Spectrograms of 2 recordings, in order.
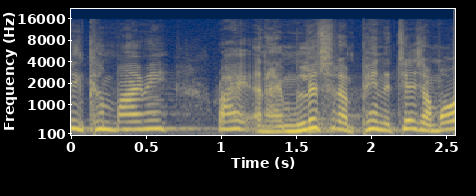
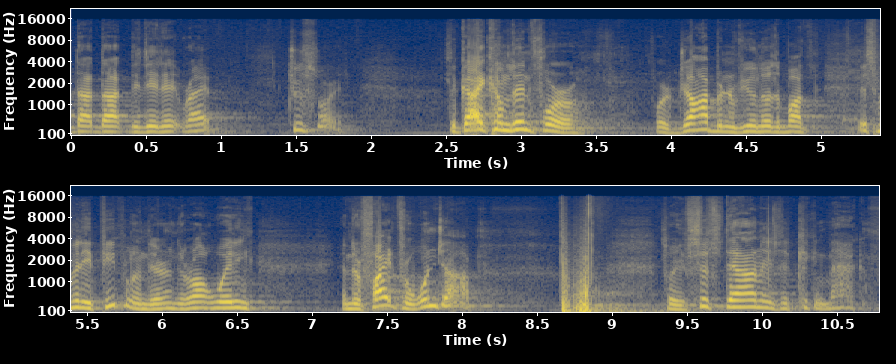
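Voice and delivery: usual speaking voice

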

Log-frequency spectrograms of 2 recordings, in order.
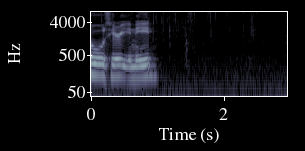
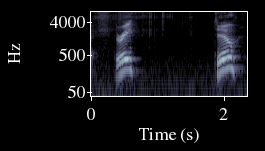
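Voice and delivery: higher, louder dramatic countdown; excited countdown; 9 semitones higher, 6 dB louder than usual. Real, not acted. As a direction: count it down with suspense. Countdown to the reveal.

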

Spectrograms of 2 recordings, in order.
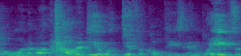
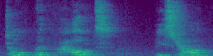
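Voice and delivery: God voiced high; 8 semitones higher, 3 dB quieter, slower than usual. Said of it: "God's like".

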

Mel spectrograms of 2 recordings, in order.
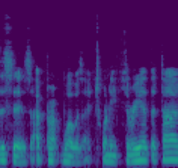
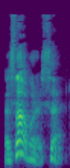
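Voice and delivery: loud, higher mock retort; quoted movie one-liner; 4 semitones higher, 14 dB louder than usual. Imitating friend's movie one-liner, loud mock retort. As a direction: punch it out as a borrowed movie line. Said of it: "he's stolen one from Django Unchained".

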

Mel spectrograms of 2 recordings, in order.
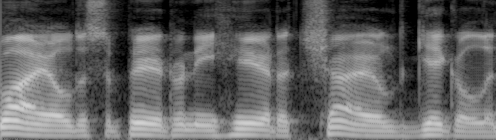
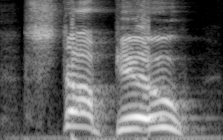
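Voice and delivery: high, loud yell at a runaway; 13 semitones higher, 10 dB louder than usual. A narrator's reading. Inspector climbing barrels after a child, yelling. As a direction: bellow an order upward in pursuit. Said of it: "Alborough yelled again".

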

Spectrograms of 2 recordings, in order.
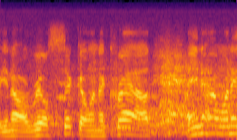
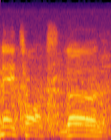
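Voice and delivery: slow, stretched-out words; drawn-out slow talk; slower than usual. Shown as a demonstration. Host teasing Southern girls' speech, drawn out slowly. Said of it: "they talk real sl-, so slow".

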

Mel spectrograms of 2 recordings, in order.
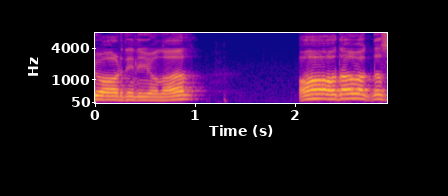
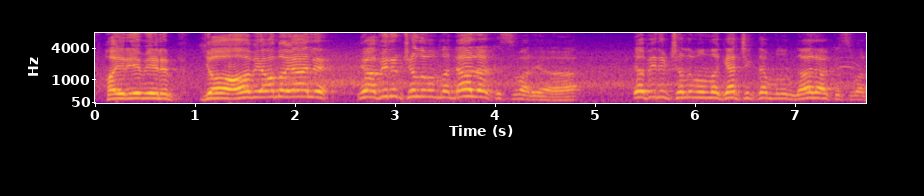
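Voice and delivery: loud, high protest; indignant shout; 6 semitones higher, 6 dB louder than usual. Real, not acted. Gamer shouting at teammates who blame his dribble, indignant. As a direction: yell back defending yourself.

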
